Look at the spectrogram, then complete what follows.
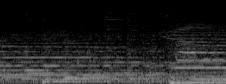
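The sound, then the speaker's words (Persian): Cats in a house full of cats meowing in a steady, drawn-out way, with a second lower meow joining partway through. The calls are fairly loud, and no one is talking. “اولین خونه که من پر از گربه بود.”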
